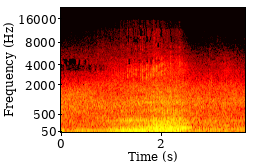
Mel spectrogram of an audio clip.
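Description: A scooter passes close by with a loud roar.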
